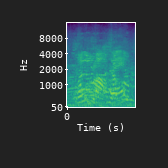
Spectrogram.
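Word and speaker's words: bún bò Huế: That's how we pronounce this one. Bumba. Boom bò Huế.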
